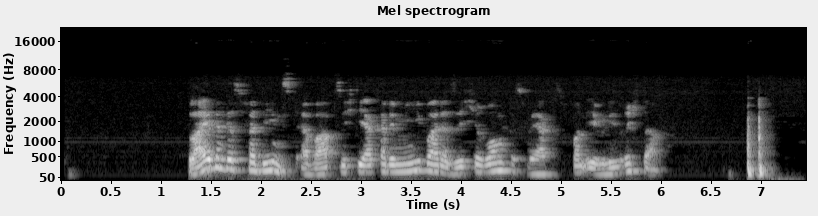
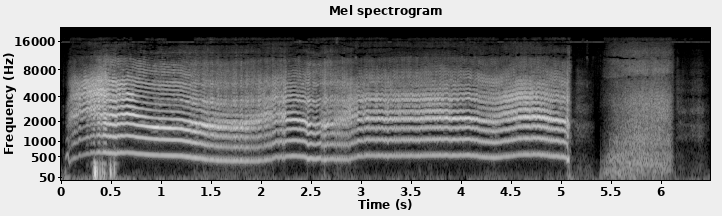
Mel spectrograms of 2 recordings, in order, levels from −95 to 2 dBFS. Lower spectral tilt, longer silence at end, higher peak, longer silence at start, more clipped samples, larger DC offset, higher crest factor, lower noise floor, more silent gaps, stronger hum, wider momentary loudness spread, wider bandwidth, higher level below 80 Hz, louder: first, -8 dB/octave vs -1 dB/octave; about the same, 0.4 s vs 0.4 s; second, -4 dBFS vs 0 dBFS; first, 1.3 s vs 0.05 s; neither; neither; about the same, 20 dB vs 20 dB; first, -74 dBFS vs -42 dBFS; neither; neither; second, 12 LU vs 17 LU; second, 6.8 kHz vs 17.5 kHz; second, -66 dBFS vs -48 dBFS; second, -24 LUFS vs -16 LUFS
